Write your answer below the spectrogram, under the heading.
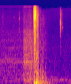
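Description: A woman shifts into a car seat with a brief rustle as she climbs in, then a car door shuts with one heavy, low thud, followed by quiet and a faint click.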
